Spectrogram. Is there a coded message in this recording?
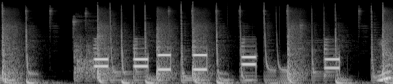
Yes: DTMF from 0.9 to 3.4 s, heard as telephone touch tones, tones of about 160 ms. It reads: 77330 4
